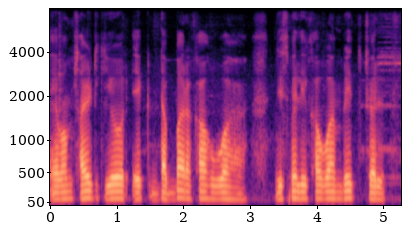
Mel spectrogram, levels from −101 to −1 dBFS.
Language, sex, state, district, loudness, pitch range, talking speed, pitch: Hindi, male, Jharkhand, Ranchi, -19 LUFS, 100-105 Hz, 160 wpm, 105 Hz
